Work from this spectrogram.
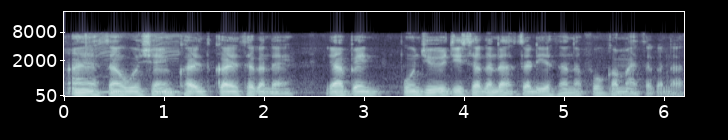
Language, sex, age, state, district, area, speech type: Sindhi, male, 30-45, Maharashtra, Thane, urban, spontaneous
